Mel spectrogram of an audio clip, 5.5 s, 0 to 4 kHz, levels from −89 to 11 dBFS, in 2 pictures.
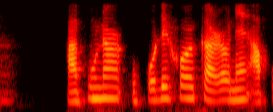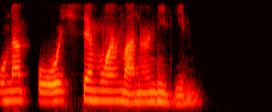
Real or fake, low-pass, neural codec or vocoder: fake; 3.6 kHz; codec, 16 kHz, about 1 kbps, DyCAST, with the encoder's durations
